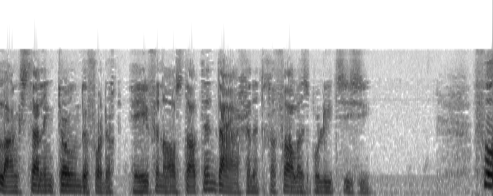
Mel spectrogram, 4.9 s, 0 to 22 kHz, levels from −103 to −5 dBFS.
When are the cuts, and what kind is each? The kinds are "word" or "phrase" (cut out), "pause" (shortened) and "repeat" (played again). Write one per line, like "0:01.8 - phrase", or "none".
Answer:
0:01.1 - word
0:02.0 - word
0:03.1 - word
